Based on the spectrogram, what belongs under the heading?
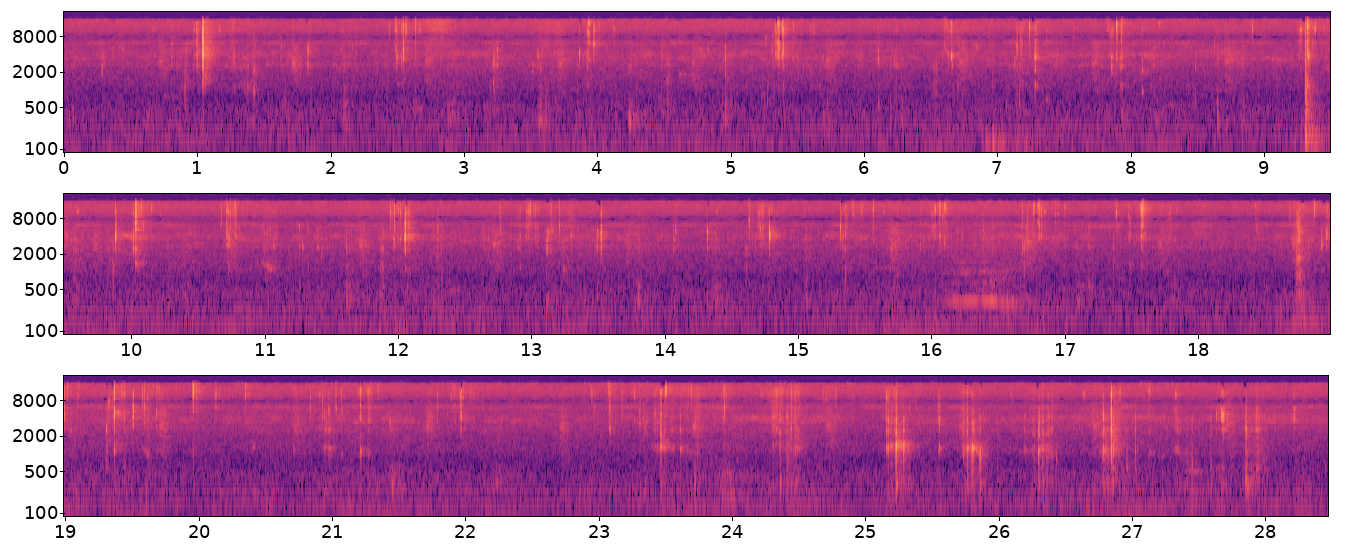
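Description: Slate pencil being bitten and chewed close to the microphone: scattered sharp crunches and clicks as the chalky stick breaks between the teeth. One louder crunch comes about a third of the way in and a quick run of crunches near the end, all faint.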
